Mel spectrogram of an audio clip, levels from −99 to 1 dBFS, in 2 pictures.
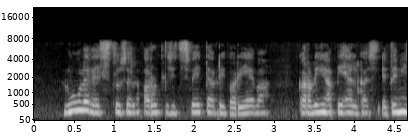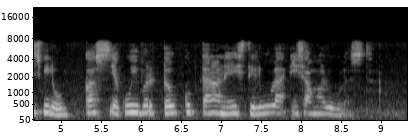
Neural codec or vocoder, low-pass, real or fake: codec, 16 kHz, 4 kbps, FunCodec, trained on LibriTTS, 50 frames a second; 7.2 kHz; fake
